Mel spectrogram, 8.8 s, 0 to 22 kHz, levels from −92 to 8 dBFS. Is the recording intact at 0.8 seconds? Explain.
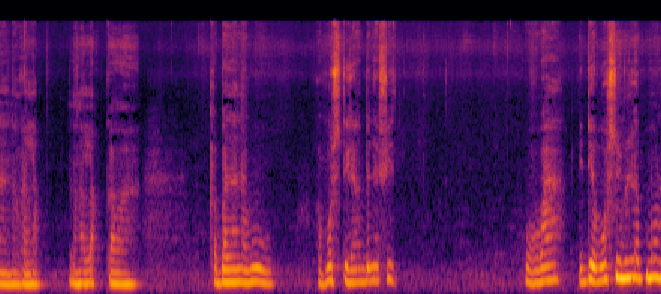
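Yes, the speech at 0.8 seconds is intact, with no dropout, click, distortion or other fault audible at that moment.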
